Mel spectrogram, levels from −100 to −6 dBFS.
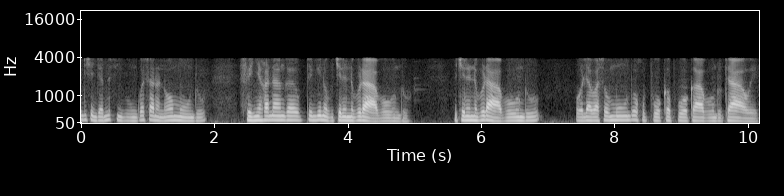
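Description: No technical faults are audible.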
